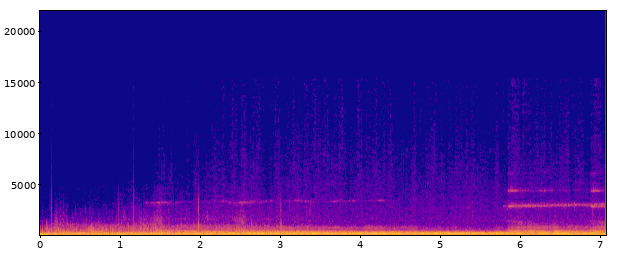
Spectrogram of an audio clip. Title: stomach growling 7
